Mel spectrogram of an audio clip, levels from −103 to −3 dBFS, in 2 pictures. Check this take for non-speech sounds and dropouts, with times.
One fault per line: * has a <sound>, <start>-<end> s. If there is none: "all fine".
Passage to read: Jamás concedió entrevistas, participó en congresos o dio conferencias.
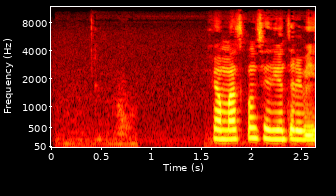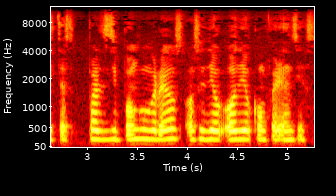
all fine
